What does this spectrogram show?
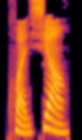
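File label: "款项", Mandarin Chinese; hsk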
